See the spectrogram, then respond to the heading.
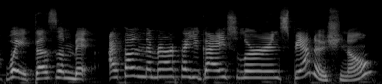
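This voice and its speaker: A woman's voice: high voice, expressive, moderate pace, sharp tone, faint music behind. A young woman from Germany, chatting casually with her stream viewers, rambling with frequent ums and self-corrections.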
